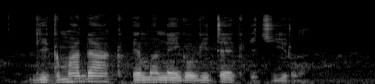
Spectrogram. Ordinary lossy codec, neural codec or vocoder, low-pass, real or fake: none; vocoder, 44.1 kHz, 128 mel bands every 256 samples, BigVGAN v2; 10.8 kHz; fake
